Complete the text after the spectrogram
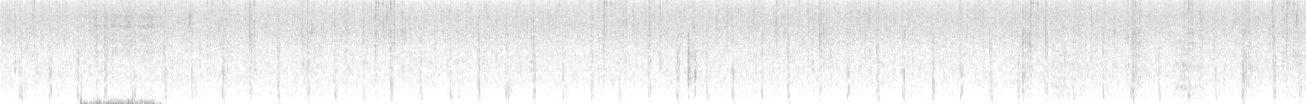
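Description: Footsteps crunch steadily on hard ground.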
